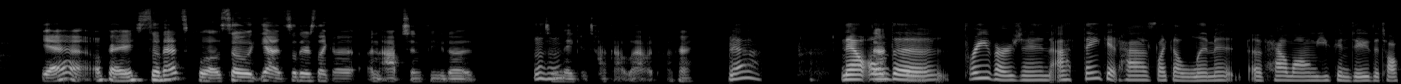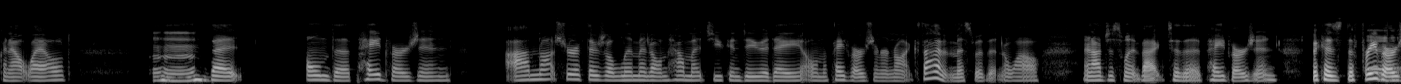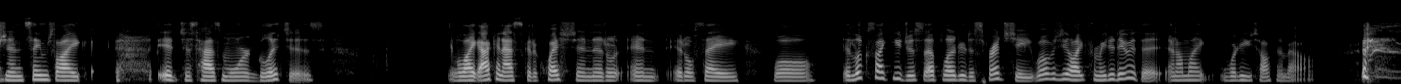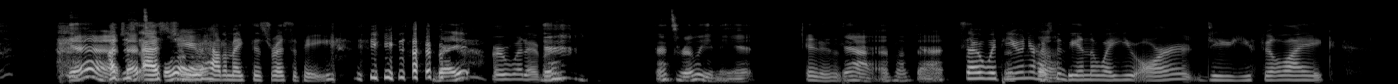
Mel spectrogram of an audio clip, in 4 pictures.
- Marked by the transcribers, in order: tapping; sigh; other background noise; laugh; laugh; laughing while speaking: "you know"
- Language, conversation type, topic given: English, unstructured, How do you balance personal space and togetherness?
